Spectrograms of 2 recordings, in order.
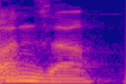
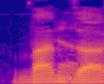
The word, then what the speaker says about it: Mwanza: jetzt muss ich die Stadt richtig aussprechen, äh, Mwanza. – Mwanza. – Wansa, ja. genau. Und ähm,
